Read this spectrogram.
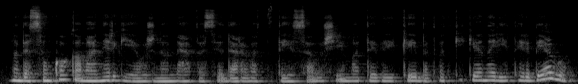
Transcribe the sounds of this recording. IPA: nʊ bʲɛt sʊŋˈkoːkɐ mɐn ˈɪrʲɡʲɪ jɛʊ ʒʲɪˈnɐʊ ˈmʲæːtuɔsʲɛ dɐr ʋɐt tɐɪ ˈsɑːʋʊ ʃʲɛɪˈmɐ tɐɪ ʋɐɪˈkɐɪ bʲɛt ʋɐt kʲɪkˈʋʲiɛnɐ ˈrʲiːtɐ ɪr ˈbʲeːɡʊ

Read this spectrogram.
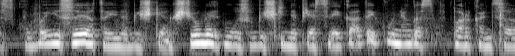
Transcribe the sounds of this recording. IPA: ˈskuːbɐ jɪˈsɐɪ ɐtˈɐɪnɐ ˈbʲiːʃʲkʲɪ ɐŋksʲˈt͡ʃʲɛʊ ˈbʲɛt ˈmuːsuː ˈbʲiːʃʲkʲɪ nʲɛ pʲrʲiɛ sʲʋʲɛɪˈkɑːtɐɪ ˈkuːnʲɪɡɐs ˈpɐrkɐnˌsoː

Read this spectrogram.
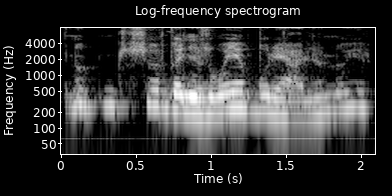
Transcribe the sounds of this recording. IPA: ˈnʊ tɐɪ suɔrɡɐnʲɪˈzuɔjɛ buːˈrʲæːlʲiː ˈnʊ ɪr

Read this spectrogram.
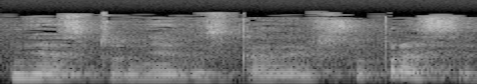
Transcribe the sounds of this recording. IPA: nʲɛs ˈtʊ nʲɛ ˈʋʲɪskɑː ɪr sʊˈprɑːsʲɪ

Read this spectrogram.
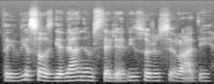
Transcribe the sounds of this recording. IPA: ˈtɐɪ ˈʋʲiːsɐs ɡʲɪˈʋʲæːnʲɪms tʲɛlʲɛˈʋʲiːzoːrʲʊs ɪr ˈrɑːdʲɪjɛ

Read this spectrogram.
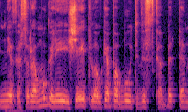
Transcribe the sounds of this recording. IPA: ˈnʲiɛkɐs rɐˈmʊ ɡɐˈlʲeːjɛɪ ɪʃʲˈɛɪtʲ lˠɐʊˈkʲɛ pɐˈbuːtʲ ˈʋʲɪskɐ bʲɛt tʲɛn

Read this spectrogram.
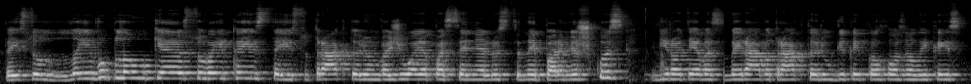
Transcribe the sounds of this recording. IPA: ˈtɐɪ sʊ lˠɐɪˈʋʊ ˈplˠɐʊkʲɛ sʊ ʋɐɪˈkɐɪs tɐɪ sʊ ˈtrɑːktoːrʲʊm ʋɐˈʒʲuɔjɛ pɐs sʲɛnʲɛˈlʲʊs tʲɪˈnɐɪ pɐr mʲɪʃˈkʊs ˈʋʲiːroː ˈtʲeːʋɐs ʋɐɪˈrɑːʋoː ˈtrɑːktɐrʲuː ɡʲɪ ˈkɐɪp koːlˠˈxoːzoː lˠɐɪˈkɐɪs

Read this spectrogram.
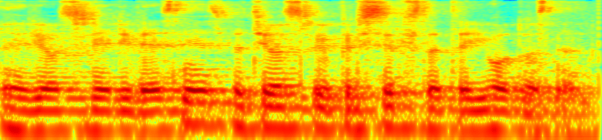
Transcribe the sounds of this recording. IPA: ɪr ˈjoːs ʋʲeːlʲiːˈʋʲæːsʲnʲeːs bʲɛt ˈjoːs kɐɪ pʲrʲɪˈsʲɪrpstɐ tɐɪ ˈjuɔdoːs ˈnʲɛt

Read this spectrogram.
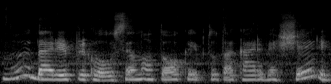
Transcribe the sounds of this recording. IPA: ˈnʊ ɪ ˈdɐr ɪr pʲrʲɪˈklˠɐʊsʲeː nuɔ ˈtoː ˈkɐɪp ˈtʊ ˈtɑː ˈkɐrʲʋʲɛ ˈʃʲæːrʲɪ

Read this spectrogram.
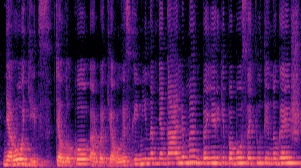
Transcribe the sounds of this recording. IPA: nʲɛˈroːdʲiːt͡s tʲɛˈlˠʊkoː ˈɐrbɐ ˈkʲɛʊlʲeːs kɐɪˈmʲiːnɐm nʲɛˈɡɑːlʲɪmɐ bɐ ˈjɪrʲɡʲɪ pɐˈboːs ɐˈkʲuː tɐɪ nʊˈɡɐɪʃ

